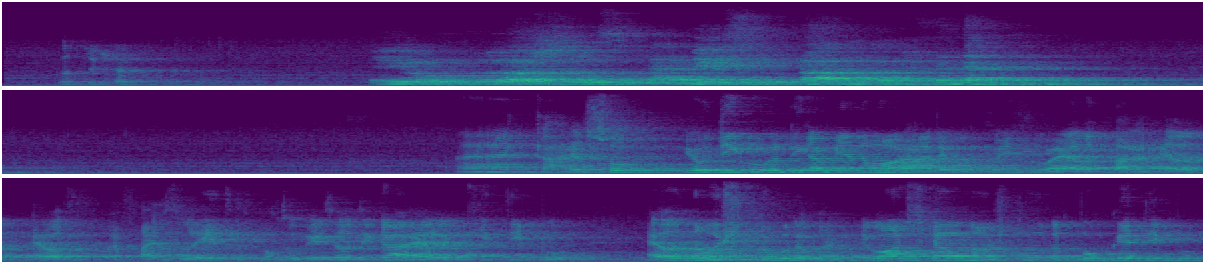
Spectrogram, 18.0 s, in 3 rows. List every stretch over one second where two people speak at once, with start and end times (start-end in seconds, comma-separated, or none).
none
